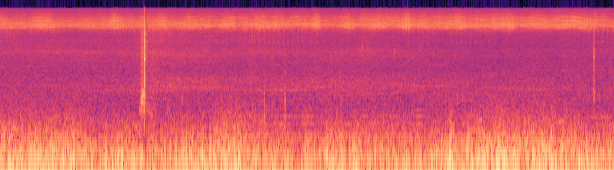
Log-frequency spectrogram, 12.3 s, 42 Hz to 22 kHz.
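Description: Wind rumbling on the microphone throughout, with a single sharp click about three seconds in: a 7-iron striking a golf ball off the tee, a shot the golfer calls hit really poorly.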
